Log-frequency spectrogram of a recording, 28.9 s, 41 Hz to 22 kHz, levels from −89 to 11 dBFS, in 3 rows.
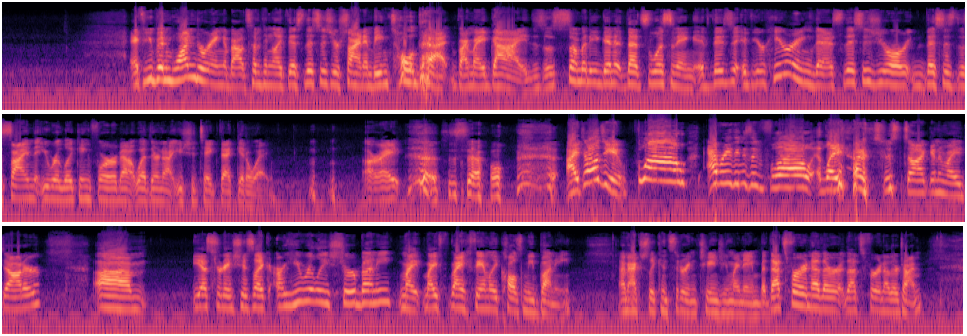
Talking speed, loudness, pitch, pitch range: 210 wpm, -12 LUFS, 185 Hz, 165-230 Hz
